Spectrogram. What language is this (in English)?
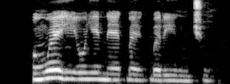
Igbo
